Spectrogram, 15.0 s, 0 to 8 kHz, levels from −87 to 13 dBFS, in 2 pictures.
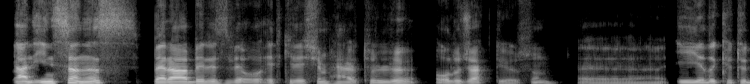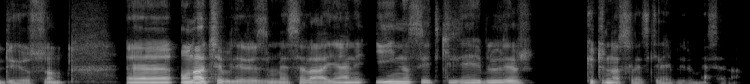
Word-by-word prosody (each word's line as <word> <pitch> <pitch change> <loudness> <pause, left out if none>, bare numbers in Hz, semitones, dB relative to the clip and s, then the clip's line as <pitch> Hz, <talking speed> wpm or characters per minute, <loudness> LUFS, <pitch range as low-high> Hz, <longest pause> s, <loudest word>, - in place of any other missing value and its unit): Yani 110 - +7
insanız, 135 +5 +5 0.2
beraberiz 130 0 +6
ve 115 - -1
o 110 +4 -5
etkileşim 115 +1 -6
her 115 -2 -5
türlü 95 +10 -4 0.2
olacak 110 -1 -2
diyorsun. 90 - -14 0.2
Eee, 65 -1 -15
iyi 100 0 -2
ya 90 - -1
da 105 - -1
kötü - - -7
diyorsun. 65 0 -11 0.6
Eee, 90 -1 +1
onu - - +2
açabiliriz 75 -2 -1
mesela, 80 +2 -6
yani, 85 +3 -5
iyi 130 +5 -1
nasıl 120 -6 -5
etkileyebilir, 85 +6 -7 0.5
kötü 85 - -6
nasıl 75 -4 -10
etkileyebilir - - -19
mesela? - - -24
95 Hz, 110 wpm, -22 LUFS, 80-120 Hz, 0.6 s, Yani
